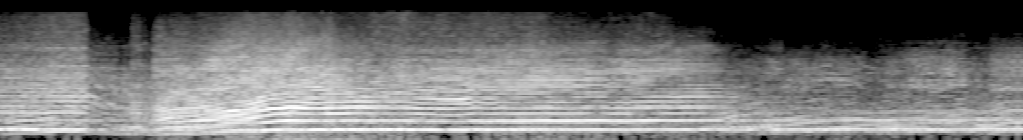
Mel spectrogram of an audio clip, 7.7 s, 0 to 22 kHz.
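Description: Small 49cc two-stroke dirt bike engines revving hard as racers pass. About a second in, one engine climbs steeply in pitch as it accelerates, over another engine holding a steady high rev. Near the end, a pitch drop as a rider backs off.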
